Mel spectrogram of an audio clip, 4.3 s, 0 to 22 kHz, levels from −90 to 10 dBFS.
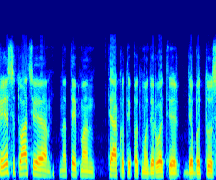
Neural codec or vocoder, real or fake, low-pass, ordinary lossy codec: none; real; 9.9 kHz; Opus, 64 kbps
